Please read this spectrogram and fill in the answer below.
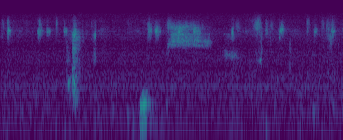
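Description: Quiet room with faint scattered ticks and rustles, and a short soft hiss about two seconds in.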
